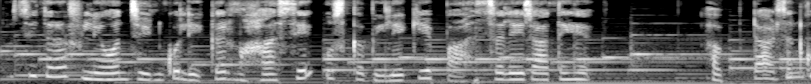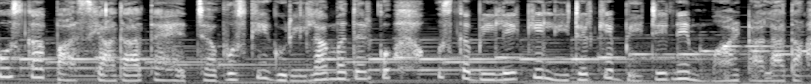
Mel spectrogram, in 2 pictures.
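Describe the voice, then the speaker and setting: Woman narrating a film recap over music. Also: mid-range voice. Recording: voice-over with loud background music.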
